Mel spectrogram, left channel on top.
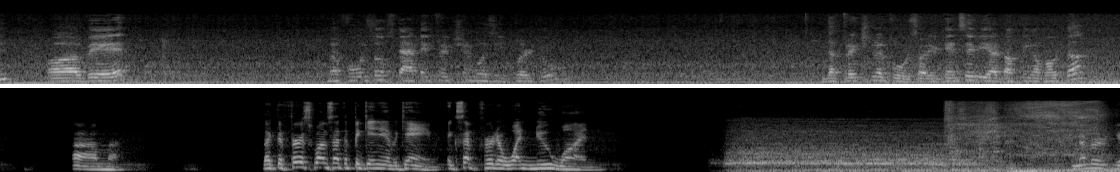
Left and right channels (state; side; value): different; both; correlation 0.00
